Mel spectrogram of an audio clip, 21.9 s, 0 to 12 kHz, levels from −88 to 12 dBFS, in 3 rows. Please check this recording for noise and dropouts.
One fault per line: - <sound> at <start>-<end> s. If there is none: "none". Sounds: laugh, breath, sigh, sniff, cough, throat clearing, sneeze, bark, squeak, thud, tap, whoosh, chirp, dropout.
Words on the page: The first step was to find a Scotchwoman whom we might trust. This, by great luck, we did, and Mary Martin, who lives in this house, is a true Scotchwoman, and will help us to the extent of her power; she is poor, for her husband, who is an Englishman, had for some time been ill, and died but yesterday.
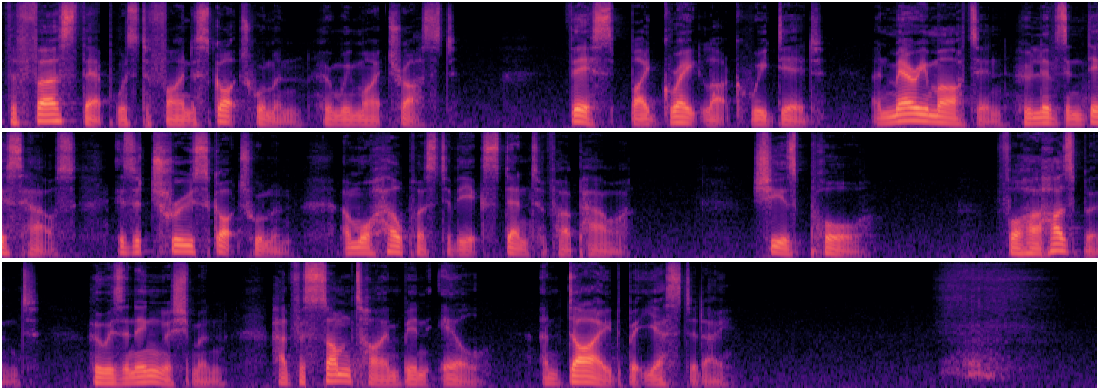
- sigh at 20.8-21.7 s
